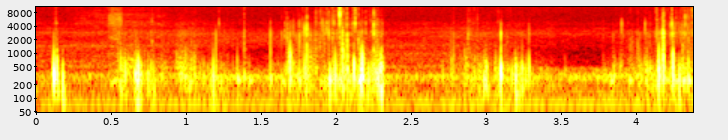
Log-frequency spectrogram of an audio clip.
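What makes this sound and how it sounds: A colorful beeswax-coated cotton food wrap bunched around a microphone is squeezed and scratched with long pink acrylic nails. Soft crinkling and waxy crackles come in irregular bursts, with sharp scratchy clicks and brief squishy rustles over a low, steady hum.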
